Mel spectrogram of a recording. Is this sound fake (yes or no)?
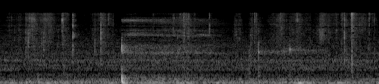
no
